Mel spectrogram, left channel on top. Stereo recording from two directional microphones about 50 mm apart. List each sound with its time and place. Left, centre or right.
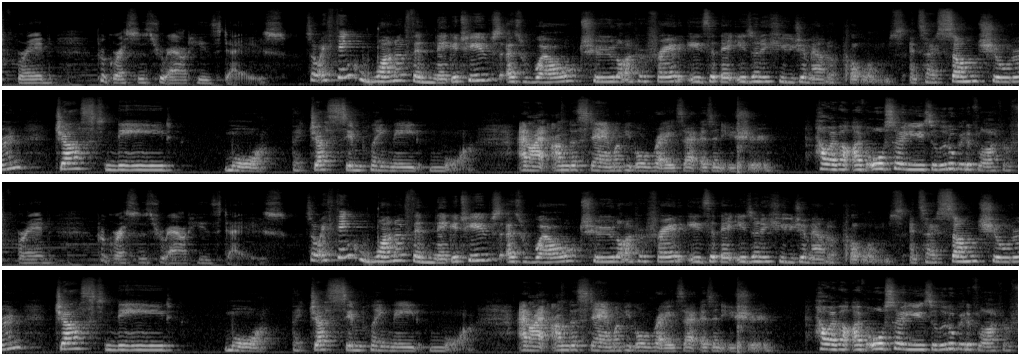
0.2 s speech: right
3.1 s speech: centre
15.3 s speech: centre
